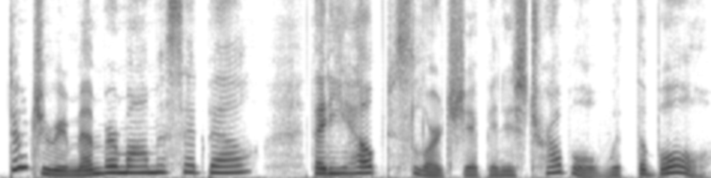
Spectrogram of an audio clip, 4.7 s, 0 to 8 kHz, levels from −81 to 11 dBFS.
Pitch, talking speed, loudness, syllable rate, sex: 225 Hz, 215 wpm, -18 LUFS, 5.4 syllables/s, female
